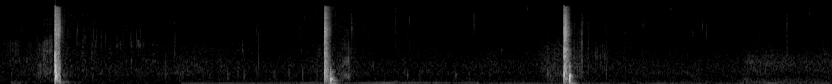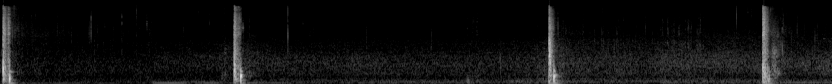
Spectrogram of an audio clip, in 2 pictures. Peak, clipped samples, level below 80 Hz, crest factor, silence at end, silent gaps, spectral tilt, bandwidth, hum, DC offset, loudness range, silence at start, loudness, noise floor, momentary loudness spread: 0 dBFS; under 0.1%; -52 dBFS; 28 dB; 0.55 s; none; -2.5 dB/octave; 17 kHz; none; under 0.1%; 6 LU; 0.55 s; -21 LUFS; -58 dBFS; 15 LU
